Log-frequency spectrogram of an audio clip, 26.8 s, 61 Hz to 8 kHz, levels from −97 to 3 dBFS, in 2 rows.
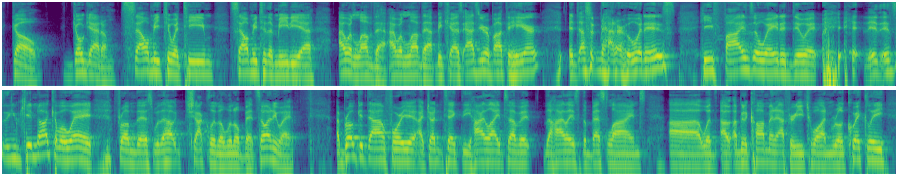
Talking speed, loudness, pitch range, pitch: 190 wpm, -13 LUFS, 110-135 Hz, 125 Hz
